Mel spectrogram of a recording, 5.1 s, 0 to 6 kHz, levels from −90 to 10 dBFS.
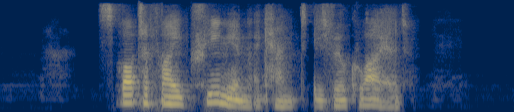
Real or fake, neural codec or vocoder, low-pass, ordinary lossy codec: fake; codec, 16 kHz in and 24 kHz out, 0.6 kbps, FireRedTTS-2 codec; 5.4 kHz; AAC, 24 kbps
